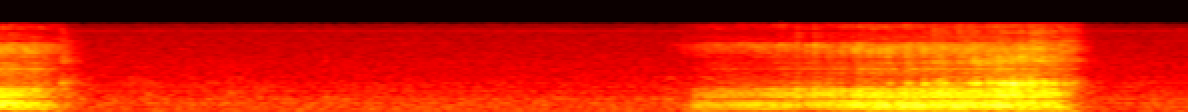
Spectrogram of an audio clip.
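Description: Quiet breathing then a long, rough, rattling breath sound lasting about two seconds during sleep, consistent with snoring.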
